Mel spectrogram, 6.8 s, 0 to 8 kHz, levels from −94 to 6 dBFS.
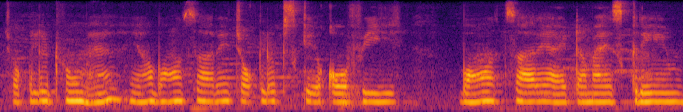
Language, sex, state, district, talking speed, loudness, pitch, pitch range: Hindi, female, Punjab, Pathankot, 125 wpm, -16 LUFS, 195 Hz, 185-205 Hz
